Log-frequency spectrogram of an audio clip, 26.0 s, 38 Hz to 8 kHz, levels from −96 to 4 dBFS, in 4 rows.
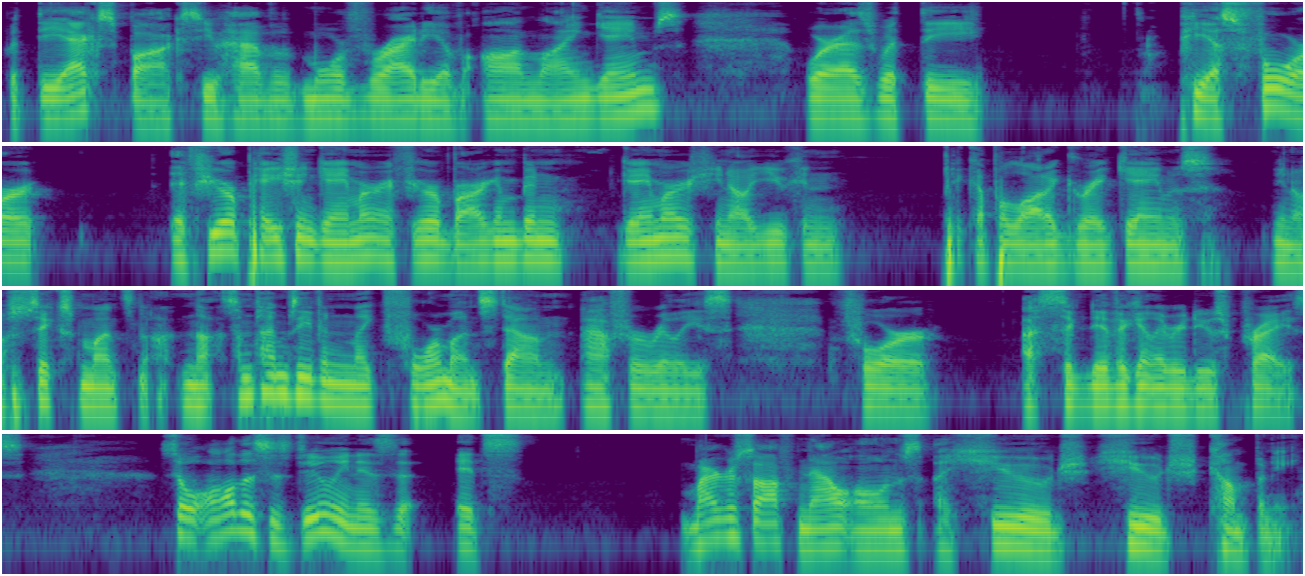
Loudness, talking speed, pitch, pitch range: -19 LUFS, 165 wpm, 100 Hz, 90-115 Hz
